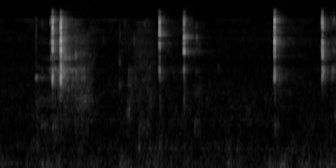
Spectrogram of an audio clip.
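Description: A computer mouse clicks in a quiet room: a few crisp, close clicks, some in quick pairs, spaced irregularly over faint background hiss.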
